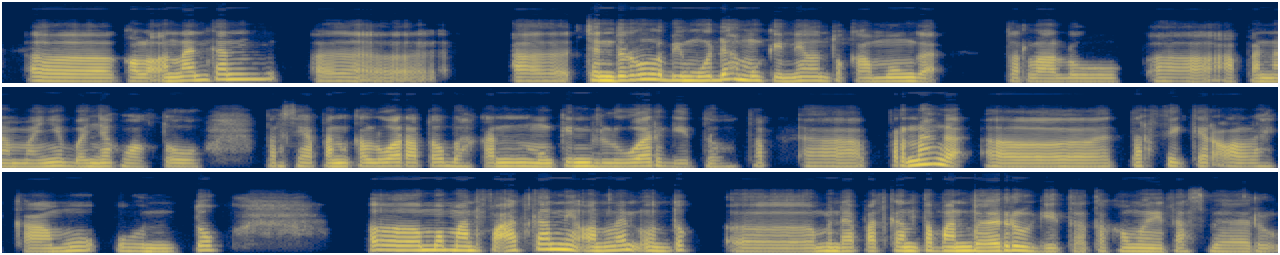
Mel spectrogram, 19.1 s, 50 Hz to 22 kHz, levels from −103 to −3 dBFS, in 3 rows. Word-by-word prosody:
eee, 170 -3 +2
kalau 170 -1 +2
online 200 +5 +3
kan, 250 0 +4 0.4
eee, 90 0 -6 0.5
eee, 175 0 -3
cenderung 205 +5 +7
lebih 205 -3 +4
mudah 205 +6 +3
mungkin 200 -6 +2
ya 190 - 0
untuk 180 - -8
kamu, 160 +1 -2
nggak 160 - -5 0.3
terlalu, 155 -1 -4 0.2
eee, 165 -3 -5
apa - - -8
namanya, 155 +2 -2
banyak 155 +1 -2
waktu 155 0 -6 0.3
persiapan 160 -1 -2
keluar 165 +2 +2
atau 175 +1 -4
bahkan 165 +1 -3
mungkin 160 +2 +1
di - - -6
luar 170 +2 +1
gitu 145 -1 -12
tap 165 - -11 0.2
eee, 165 -1 -4
pernah 215 +6 +5
nggak, 245 - +2
eee, 155 0 0 0.2
terpikir 175 -1 -6
oleh 160 0 -3
kamu 155 +5 -2 0.2
untuk, 170 +5 -3 0.8
eee, 215 -1 +5
memanfaatkan 210 +3 +4
nih 235 - +3
online 205 +5 +2
untuk, 190 +3 -2 0.2
eee, 155 -1 -5
mendapatkan 175 +1 +1
teman 185 -1 +5
baru 180 +4 +5
gitu 155 0 -7
atau - - -10
komunitas 155 -2 -2
baru. 150 0 -7
165 Hz, 155 wpm, -22 LUFS, 155-185 Hz, 0.8 s, cenderung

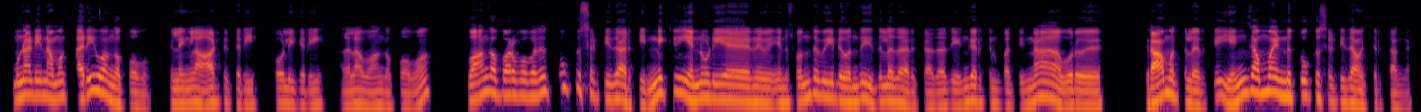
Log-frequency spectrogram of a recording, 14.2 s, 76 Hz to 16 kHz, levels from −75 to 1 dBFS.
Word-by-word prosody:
முன்னாடி 175 +3 +3
நம்ம 155 +1 +2 0.2
கறி 185 +7 +4
வாங்க 145 -10 +2
போவோம் 95 -4 -5 0.2
இல்லைங்களா? 115 +1 +1
ஆட்டுக்கறி, 115 -3 -4 0.2
கோழி 120 0 -2
கறி 110 -1 -4 0.2
அதெல்லாம் 105 +2 -2
வாங்க 100 0 -4
போவோம். 100 - -3 0.4
வாங்க 175 +7 +4
போகறப்போ 175 -1 +2
பார்த்த 175 +5 +1
தூக்கு 245 -1 -5
சட்டி 165 -4 -5
தான் 150 -2 +5
இருக்கு. 115 -2 -5
இன்னைக்கு 190 +7 +1
என்னுடைய 145 0 +2 0.7
சொந்த 155 +7 0
வீடு 155 -4 +1
வந்து. 130 +5 0
இதுல 130 +3 0
தான் 120 -3 +2
இருக்கு. 100 +1 -10
அதாவது 105 +1 -4
எங்க 120 +5 -3
இருக்குன்னு 120 -3 -8
பார்த்தீங்கன்னா 110 +9 -2 0.3
ஒரு 110 -1 +2 0.7
கிராமத்துல 140 - +5
இருக்கு. 105 +12 -6 0.2
எங்க 180 +8 +1
அம்மா 205 +2 +4
இன்னும் 165 -2 +3
தூக்கு 165 -2 -1
சட்டி 130 -2 -5
தான் 115 - +3
வச்சுருக்காங்க. 95 -2 -9
130 Hz, 175 wpm, -25 LUFS, 110-165 Hz, 0.7 s, தான்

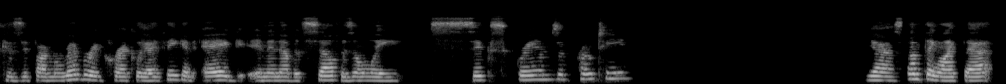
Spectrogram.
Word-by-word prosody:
'cause 180 -2 -6
if 180 +1 -9
I'm 180 -1 0
remembering 205 +1 +1
correctly, 180 -1 -1
I 175 +1 +2
think 215 +4 -2
an 185 -2 -2
egg 190 0 +3
in 180 -3 -4
and 180 0 -1
of 180 -1 -2
itself 195 +4 +2
is 175 +1 -4
only 175 -1 -2 0.2
6 200 - -1
grams 220 +2 -1
of 230 -1 -7
protein. 265 +2 -4 2.3
Yeah, 195 -2 +3
something 235 +4 +3
like 175 -1 +4
that. 180 0 +3
190 Hz, 135 wpm, -27 LUFS, 180-215 Hz, 2.3 s, like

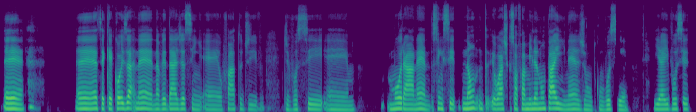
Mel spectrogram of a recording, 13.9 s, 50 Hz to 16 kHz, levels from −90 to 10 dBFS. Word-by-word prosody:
É. 170 -2 +6 1.0
É, 170 0 +4
você 170 0 0
quer 165 -1 +2
coisa 175 +1 +4
né, 175 -2 +2
na 160 +1 -2
verdade 165 +1 0
assim, 160 -3 -4
eh, 145 -1 -7
o 140 - -8
fato 160 +1 -5
de 145 -1 -11 0.5
de 150 - -8
você, 150 +1 -4
eh, 145 -4 -6 0.8
morar, 160 -1 +3
né, 165 0 +1
sem 175 - -2
ser 170 +2 -2
não 175 +2 +3 0.2
eu 160 - -1
acho 165 0 +1
que 170 - -13
sua 170 -2 0
família 165 +1 +2
não 175 +1 +1
tá 175 0 +4
aí, 170 -4 +3
né, 155 +1 -1
junto 140 -3 -7
com 140 - -6
você. 145 -1 -3 0.5
E 160 -1 -1
aí, 155 0 +1
você 165 0 -4
160 Hz, 155 wpm, -24 LUFS, 150-170 Hz, 1.0 s, É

